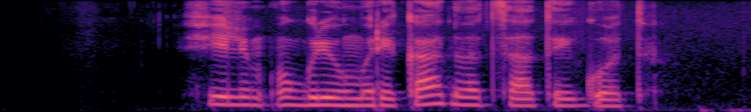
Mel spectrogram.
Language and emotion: Russian, neutral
